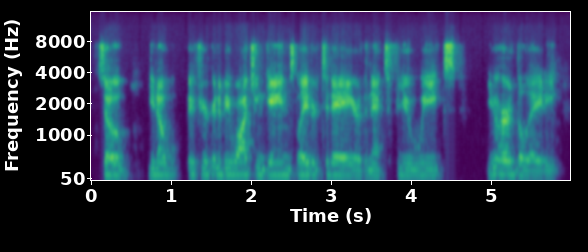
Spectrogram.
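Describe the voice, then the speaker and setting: A man hosting a webinar, giving upbeat, folksy closing thanks with many halting fillers over a video call. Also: mid-range voice, flat delivery, a bit bright. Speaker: event host.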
